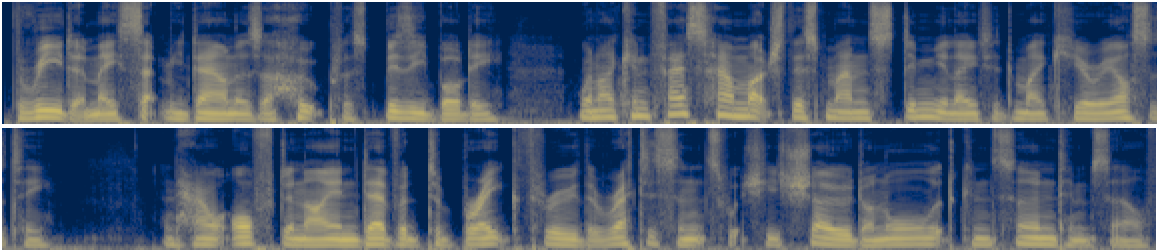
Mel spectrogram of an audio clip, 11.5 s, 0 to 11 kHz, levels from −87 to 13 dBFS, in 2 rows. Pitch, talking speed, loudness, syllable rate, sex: 115 Hz, 195 wpm, -20 LUFS, 5.9 syllables/s, male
